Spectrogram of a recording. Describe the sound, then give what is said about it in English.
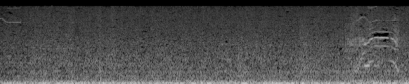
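Underwater recording from equipment placed near the busy shipping lanes off Vancouver Island, Canada: a constant deep rumble under a dense wash of hiss, steady in level throughout, with a few faint high whistling sweeps just before the end. “That is sound recorded with equipment placed underwater near the busy shipping lanes off Vancouver Island in Canada.”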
